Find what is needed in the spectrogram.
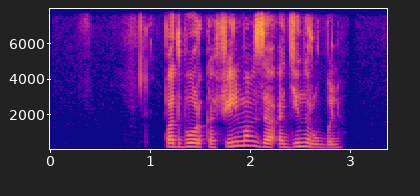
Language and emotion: Russian, neutral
